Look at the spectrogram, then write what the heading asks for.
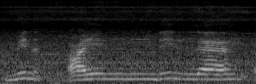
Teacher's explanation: اور اللہ کلام باریک پڑھنا ہے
